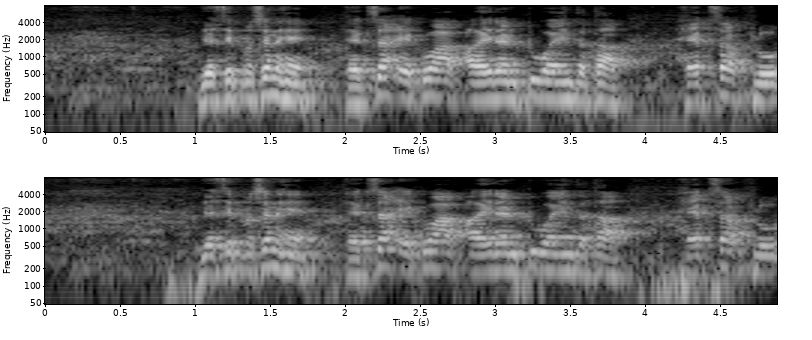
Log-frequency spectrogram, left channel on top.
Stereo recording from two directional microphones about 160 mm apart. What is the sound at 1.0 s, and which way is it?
Speech, 65° left (ahead or behind).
